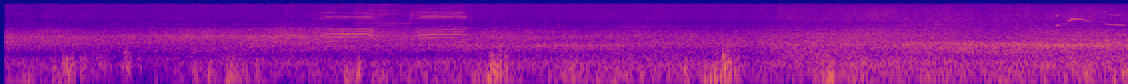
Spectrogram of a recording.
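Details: Carrion crow on a clifftop greeting the person who feeds it: two quick, hoarse caws close together over steady wind rumble and low background noise.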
